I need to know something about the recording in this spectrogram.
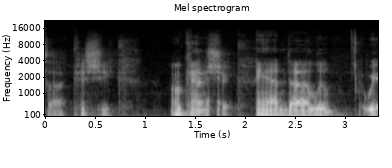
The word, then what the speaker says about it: Kashyyyk: Yeah, I believe in the native language it's pronounced but in common tongue it's Kashyyyk.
